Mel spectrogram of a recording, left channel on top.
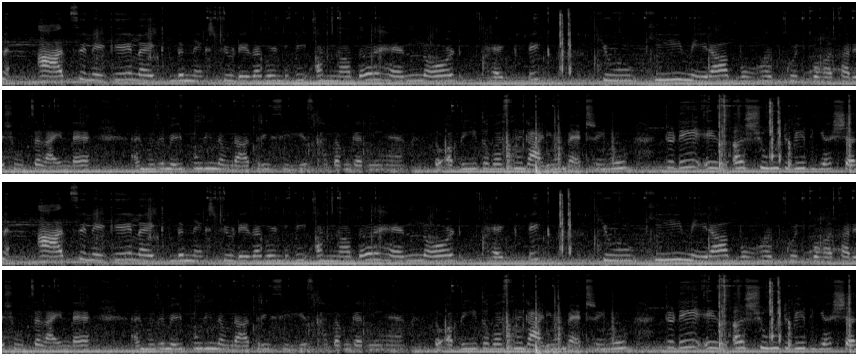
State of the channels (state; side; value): identical; both; correlation 1.00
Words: आज से लेके like the next few days are going to be another hell lot hectic, क्योंकि मेरा बहुत सारे शूट्स अलाइंड है एंड मुझे मेरी पूरी नवरात्रि सीरीज़ ख़त्म करनी है। तो अभी तो बस मैं गाड़ी में बैठ रही हूँ। Today is a shoot with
